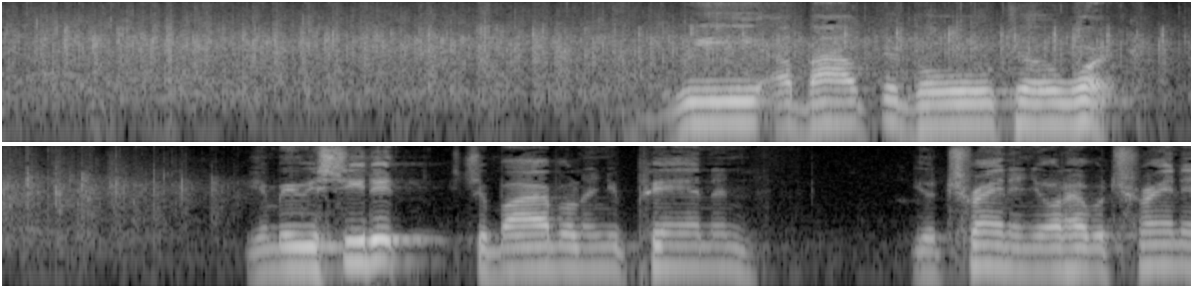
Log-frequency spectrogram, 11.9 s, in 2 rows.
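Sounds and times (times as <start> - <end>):
studio audience applause during a Bible training session: 0.0 - 7.5
speech: 3.3 - 5.7, 7.2 - 9.8, 10.5 - 11.8.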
